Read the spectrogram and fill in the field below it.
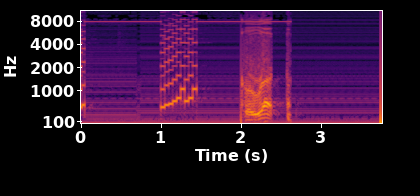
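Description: A short, bright electronic jingle plays.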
